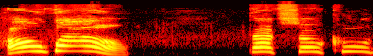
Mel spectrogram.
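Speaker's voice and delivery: sudden high, loud burst of delight; excited squeal. Real, not acted. Streamer hears a viewer's shout-out news, squealing with excitement.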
